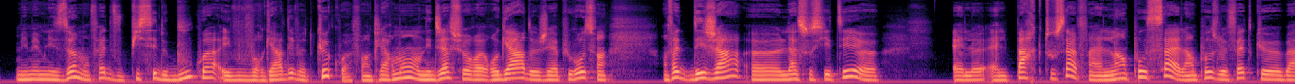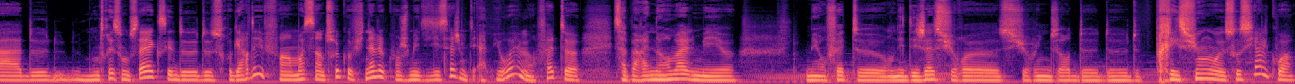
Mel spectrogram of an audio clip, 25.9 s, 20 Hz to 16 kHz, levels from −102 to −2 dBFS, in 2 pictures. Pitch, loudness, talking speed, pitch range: 150 Hz, -26 LUFS, 250 wpm, 140-175 Hz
